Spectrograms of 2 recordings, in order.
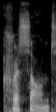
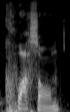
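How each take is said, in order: First: It is said with an American pronunciation. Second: It is said with a British pronunciation. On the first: "I know Americans say croissant" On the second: "we say croissant"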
